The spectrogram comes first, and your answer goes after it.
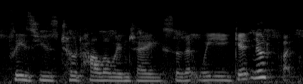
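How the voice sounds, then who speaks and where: A woman's voice with a bright, sharp tone and audible room echo. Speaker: podcast host. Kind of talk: casual chat.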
